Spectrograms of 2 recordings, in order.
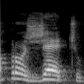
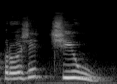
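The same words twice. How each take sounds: First: "projétil" stressed firmly on JÉ; tônica na penúltima. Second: "projetil" stressed on final TIL; tônica na última. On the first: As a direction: punch the JÉ in "projétil". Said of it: "você não vai falar". ("projétil" com ênfase no JÉ) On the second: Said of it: "você vai falar". ("projetil" com ênfase no TIL) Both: Shown as a demonstration.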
